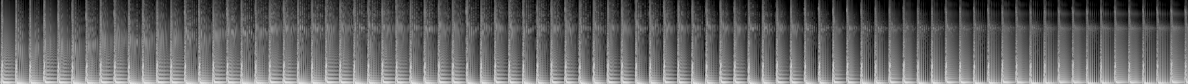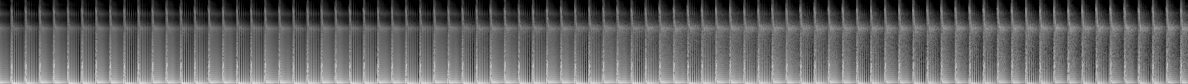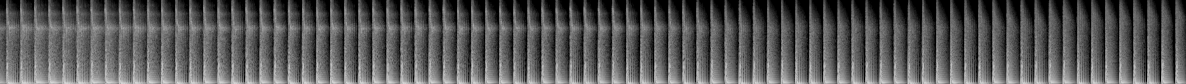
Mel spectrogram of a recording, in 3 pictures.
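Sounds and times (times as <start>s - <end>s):
deformed bass sound: 0.0s - 35.6s.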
